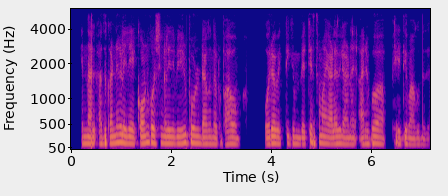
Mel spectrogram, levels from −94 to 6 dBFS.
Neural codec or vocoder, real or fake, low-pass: none; real; 5.4 kHz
